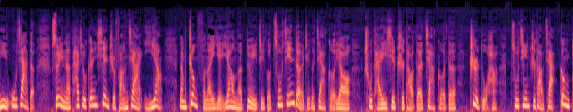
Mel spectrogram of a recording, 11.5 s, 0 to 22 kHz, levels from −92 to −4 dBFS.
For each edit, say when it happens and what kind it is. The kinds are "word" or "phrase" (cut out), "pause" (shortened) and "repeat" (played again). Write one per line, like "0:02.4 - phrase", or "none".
none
